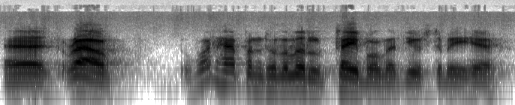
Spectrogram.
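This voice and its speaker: Man as hearty older statesman, jovial, mid-pitched, muffled old radio drama recording. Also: animated, lightly acted. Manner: jovial, chatty, brisk greetings. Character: hearty, genial older male former president, a colonel. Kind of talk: 1940s radio acting. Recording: dull vintage radio recording.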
